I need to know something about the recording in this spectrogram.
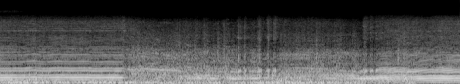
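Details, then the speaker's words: Honda Odyssey FL350 two-stroke after performance overhaul with new expansion chamber, muffler, smart carburetor, intake and liquid-cooled head, on a muddy track: crisp, high-pitched scream rising and falling cleanly with throttle, pulling strong; healthy and much faster. "it's very fast it's uh and it sounds good it sounds like a proper two stru y screaming the queen of pain"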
